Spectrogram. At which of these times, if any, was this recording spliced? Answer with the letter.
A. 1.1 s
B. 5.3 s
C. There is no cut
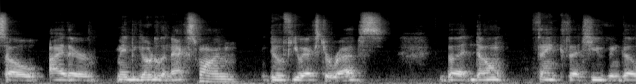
B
